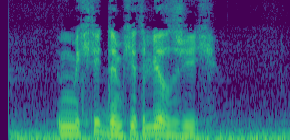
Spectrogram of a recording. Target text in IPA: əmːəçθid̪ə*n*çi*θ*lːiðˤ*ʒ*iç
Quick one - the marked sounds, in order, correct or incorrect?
incorrect: m, correct, correct

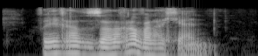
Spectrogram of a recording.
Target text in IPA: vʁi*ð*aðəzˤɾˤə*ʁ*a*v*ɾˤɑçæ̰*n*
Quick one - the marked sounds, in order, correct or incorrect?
incorrect: ʁ, correct, correct, correct

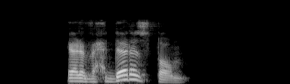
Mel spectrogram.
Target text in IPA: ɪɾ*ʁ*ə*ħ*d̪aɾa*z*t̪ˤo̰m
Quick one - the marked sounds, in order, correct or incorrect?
incorrect: v, correct, correct

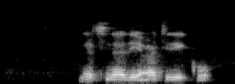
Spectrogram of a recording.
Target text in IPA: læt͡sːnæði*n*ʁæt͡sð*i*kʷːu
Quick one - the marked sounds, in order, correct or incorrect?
incorrect: none, correct

